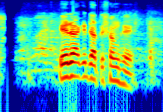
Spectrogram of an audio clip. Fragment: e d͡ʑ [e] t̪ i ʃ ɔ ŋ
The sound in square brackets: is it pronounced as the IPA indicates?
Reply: no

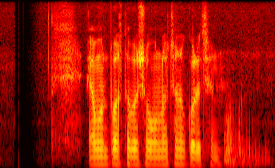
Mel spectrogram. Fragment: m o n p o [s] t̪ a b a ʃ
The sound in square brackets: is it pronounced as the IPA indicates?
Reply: yes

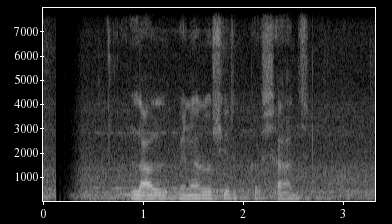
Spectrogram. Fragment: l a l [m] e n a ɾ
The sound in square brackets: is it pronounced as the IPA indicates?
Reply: no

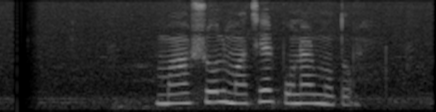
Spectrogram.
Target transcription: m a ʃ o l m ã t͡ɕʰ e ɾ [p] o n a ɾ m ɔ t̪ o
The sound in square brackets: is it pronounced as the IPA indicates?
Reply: yes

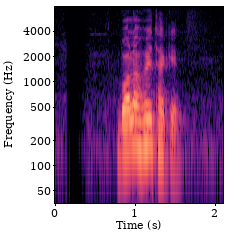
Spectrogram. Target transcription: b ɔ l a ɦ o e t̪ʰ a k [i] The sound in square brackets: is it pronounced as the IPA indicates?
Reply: no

